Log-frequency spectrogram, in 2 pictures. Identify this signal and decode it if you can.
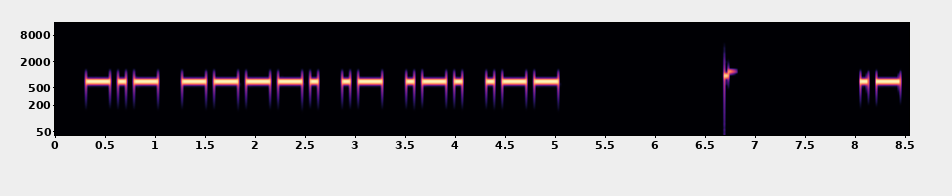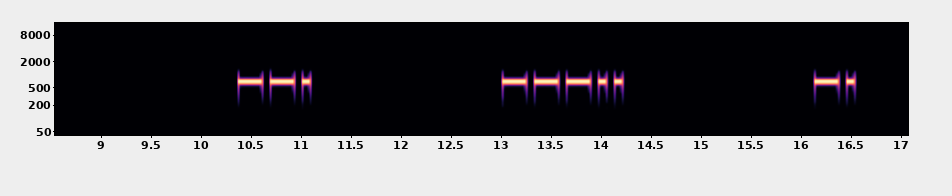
Morse code, heard as a keyed tone, about 15 wpm, spaced as for 7 wpm, 700 Hz. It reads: K9ARW AG8N
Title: USA Call Signs - 8x Character Spacing - 15wpm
